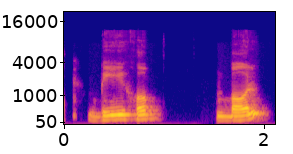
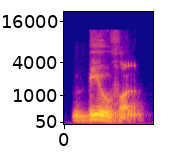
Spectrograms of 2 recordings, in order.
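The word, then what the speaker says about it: বিহ্বল: উচ্চারণ হচ্ছে জিউভা ঠিক বিহব্ব হচ্ছে ভুল বিহব বল এটা হচ্ছে ভুল আর শুদ্ধ উচ্চারণ হচ্ছে বিউভাল বিউভ এভাবে ক্রমান্বয়ে আমরা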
